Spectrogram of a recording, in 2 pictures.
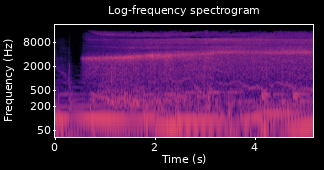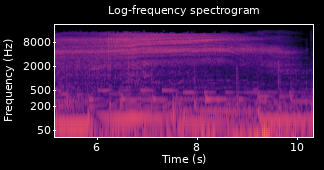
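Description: A time-travel takeoff sound effect: a synthetic whirring whoosh climbs in pitch over a pulsing low bass pattern, loud and sustained for about ten seconds without talk.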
